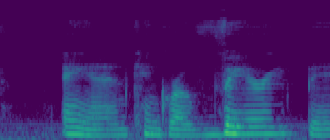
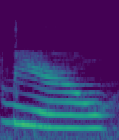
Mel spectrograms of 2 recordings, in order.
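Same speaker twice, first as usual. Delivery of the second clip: higher kitty meow; cartoon cat meow; 9 semitones higher than usual. Shown as a demonstration. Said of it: "the one that says".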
